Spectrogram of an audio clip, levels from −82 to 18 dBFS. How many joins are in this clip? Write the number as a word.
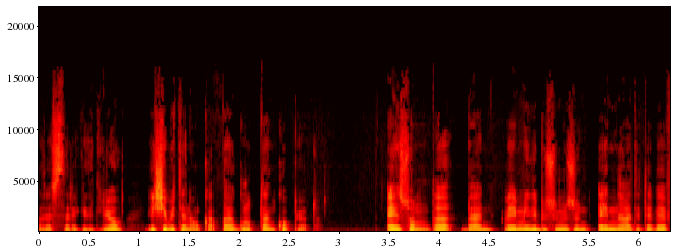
one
